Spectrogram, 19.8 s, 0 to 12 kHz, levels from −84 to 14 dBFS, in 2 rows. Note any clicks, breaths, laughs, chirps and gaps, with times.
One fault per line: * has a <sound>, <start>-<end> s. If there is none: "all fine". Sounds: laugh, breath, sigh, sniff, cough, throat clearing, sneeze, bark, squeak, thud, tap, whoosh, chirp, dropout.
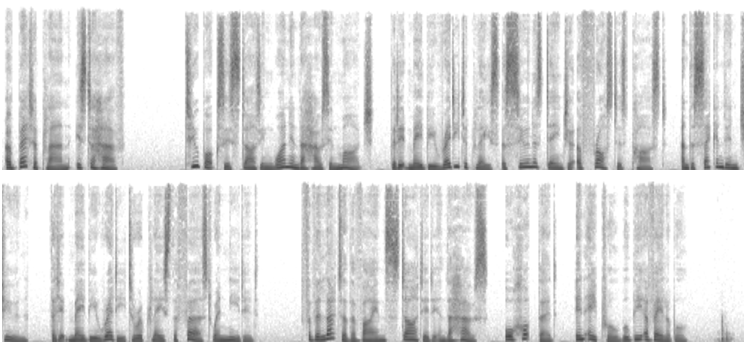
* has a tap, 19.4-19.7 s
